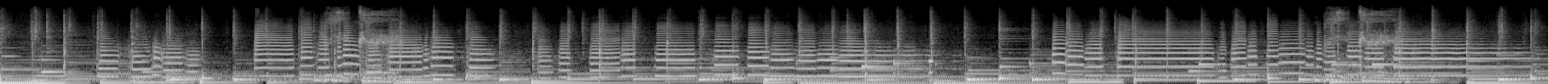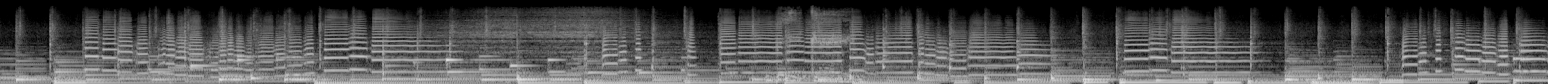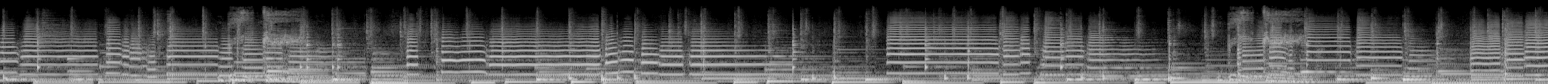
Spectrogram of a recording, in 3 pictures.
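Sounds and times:
Cuban Latin music: 0:00.0 - 0:46.4.

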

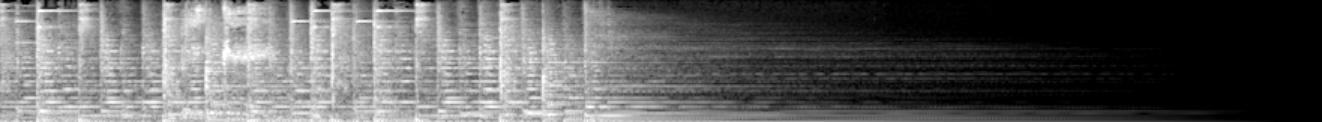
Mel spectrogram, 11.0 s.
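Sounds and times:
cinematic folk music: 0:00.0 - 0:08.0.

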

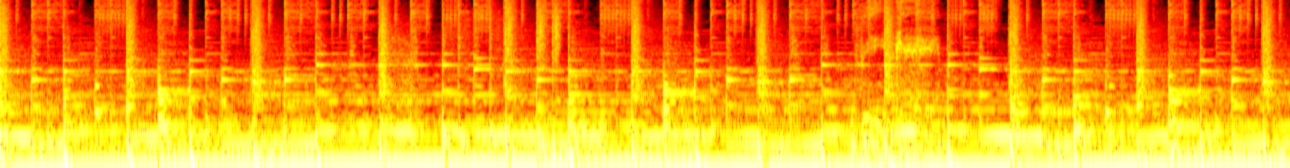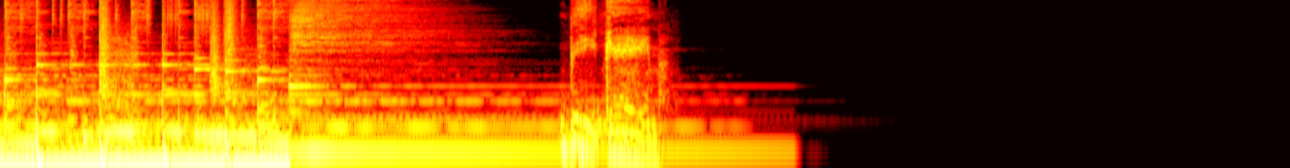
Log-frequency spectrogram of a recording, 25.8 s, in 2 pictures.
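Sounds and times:
fast-paced club music with bliss beats: 0:00.0 - 0:16.0.

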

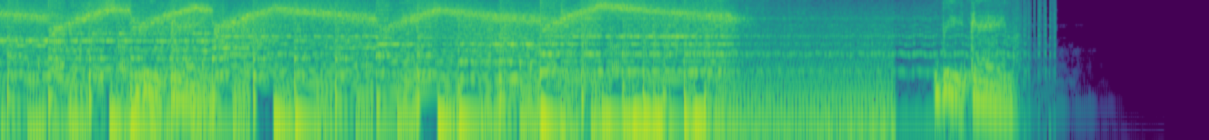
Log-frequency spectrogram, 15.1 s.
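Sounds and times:
bright euro dance music: 0:00.0 - 0:09.2, 0:11.7 - 0:12.8.

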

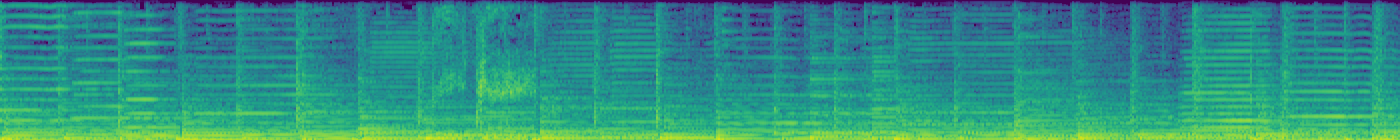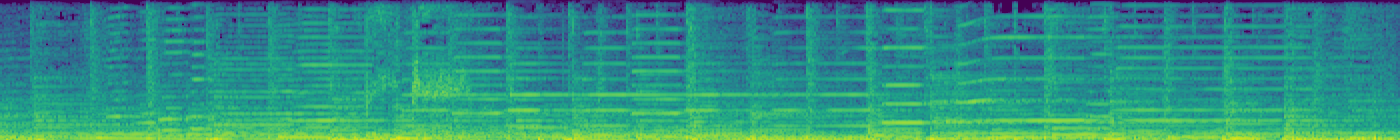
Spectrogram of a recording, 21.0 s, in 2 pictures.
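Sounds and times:
country ballad: 0:00.0 - 0:20.9.

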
